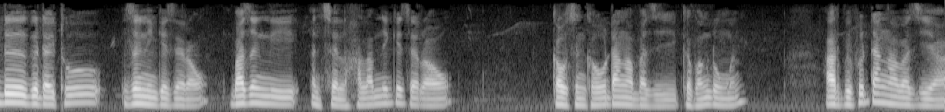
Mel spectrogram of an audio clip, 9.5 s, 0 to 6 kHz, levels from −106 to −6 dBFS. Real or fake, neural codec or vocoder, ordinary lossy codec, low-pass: real; none; MP3, 32 kbps; 5.4 kHz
